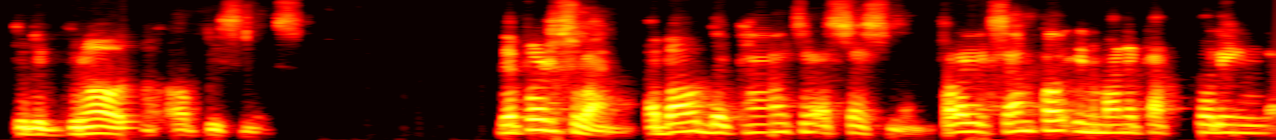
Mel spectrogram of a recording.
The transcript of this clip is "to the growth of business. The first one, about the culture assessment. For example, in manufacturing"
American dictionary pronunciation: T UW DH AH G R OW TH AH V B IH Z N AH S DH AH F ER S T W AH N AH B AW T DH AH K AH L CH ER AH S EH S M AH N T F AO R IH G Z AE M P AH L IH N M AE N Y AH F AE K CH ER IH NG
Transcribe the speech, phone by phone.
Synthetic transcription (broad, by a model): T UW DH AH G R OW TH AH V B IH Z N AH S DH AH P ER S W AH N AH B AW T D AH K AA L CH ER AH S EH S M AH N T F AO R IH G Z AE M P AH L IH N M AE N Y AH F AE K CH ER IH NG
